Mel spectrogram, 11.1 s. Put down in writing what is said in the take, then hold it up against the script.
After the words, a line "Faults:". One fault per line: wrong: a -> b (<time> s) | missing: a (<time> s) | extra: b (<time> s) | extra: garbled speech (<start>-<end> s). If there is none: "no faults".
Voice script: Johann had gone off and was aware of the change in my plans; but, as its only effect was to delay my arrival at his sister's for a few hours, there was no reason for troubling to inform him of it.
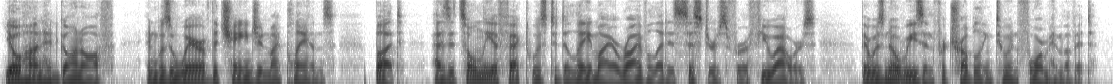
Johann had gone off and was aware of the change in my plans; but, as its only effect was to delay my arrival at his sister's for a few hours, there was no reason for troubling to inform him of it.
Faults:
no faults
